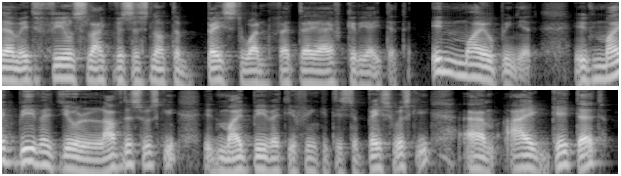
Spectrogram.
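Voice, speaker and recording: A man with a croaky, hoarse voice giving a casual, thoughtful whisky tasting review to camera, pausing often with ums and small self-corrections. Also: sits low, warm tone.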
